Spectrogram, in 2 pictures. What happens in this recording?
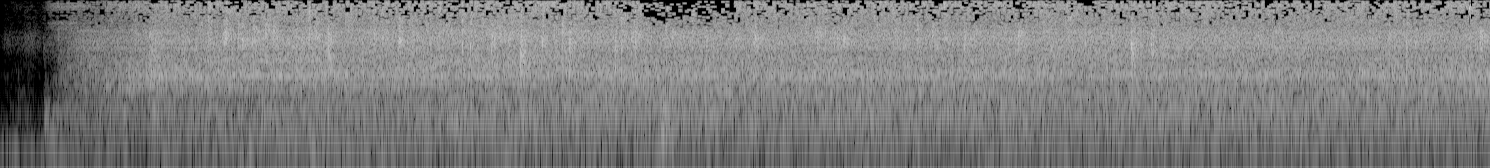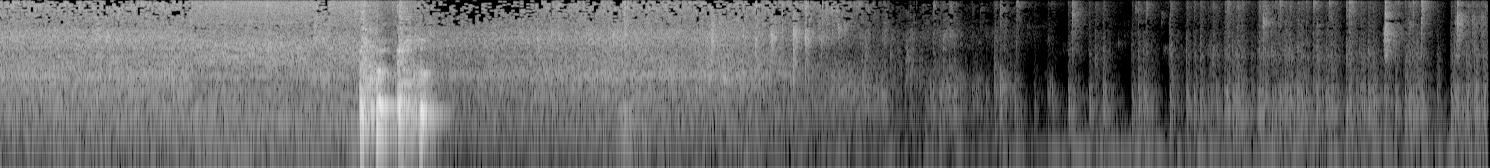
The recording was made in a bathroom with the phone placed statically on the shower shelf. The water was turned on and ran for most of the recording. Towards the end a cough occurred while the water was still running. The water was then turned off and the remaining seconds captured water drops hitting the floor.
